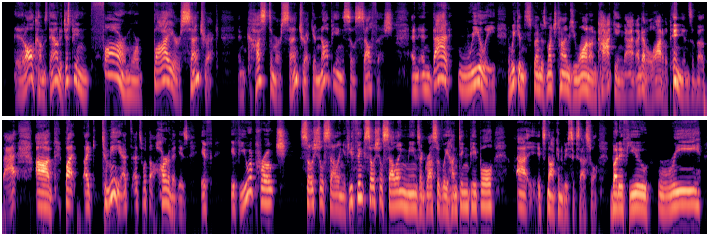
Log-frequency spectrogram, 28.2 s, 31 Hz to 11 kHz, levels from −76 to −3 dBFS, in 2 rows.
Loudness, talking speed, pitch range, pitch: -19 LUFS, 175 wpm, 120-155 Hz, 135 Hz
